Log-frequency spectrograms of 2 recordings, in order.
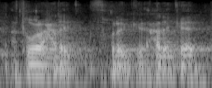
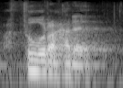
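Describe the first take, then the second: First: Fast, breathy under-the-breath repeat; quick muttered aside. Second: Said in the usual way. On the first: Retold or imitated. Mocking his old exam confidence, muttered quickly. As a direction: rattle it off to yourself under your breath.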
